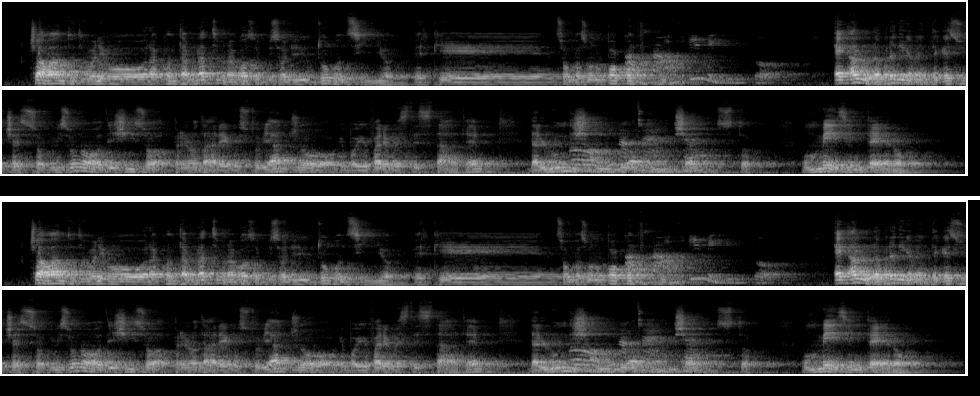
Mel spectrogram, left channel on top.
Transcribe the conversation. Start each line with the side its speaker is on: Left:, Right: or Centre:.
Left: Ciao Anto, ti volevo raccontare un attimo una cosa, ho bisogno di un tuo consiglio perché insomma sono un po' confuso.
Right: Ciao Samu, dimmi tutto.
Left: E allora, praticamente che è successo? Mi sono deciso a prenotare questo viaggio che voglio fare quest'estate dall'11
Right: Oh,
Left: luglio
Right: finalmente.
Left: all'11 agosto, un mese intero.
